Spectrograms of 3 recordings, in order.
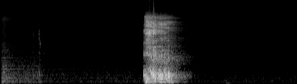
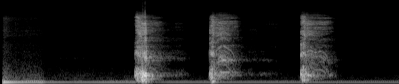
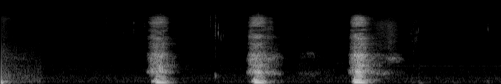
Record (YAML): cough_length: 3.0 s
cough_amplitude: 26027
cough_signal_mean_std_ratio: 0.26
three_cough_length: 4.0 s
three_cough_amplitude: 26028
three_cough_signal_mean_std_ratio: 0.39
exhalation_length: 5.0 s
exhalation_amplitude: 24133
exhalation_signal_mean_std_ratio: 0.28
survey_phase: beta (2021-08-13 to 2022-03-07)
age: 18-44
gender: Male
wearing_mask: 'No'
symptom_cough_any: true
symptom_runny_or_blocked_nose: true
symptom_shortness_of_breath: true
symptom_sore_throat: true
symptom_headache: true
symptom_onset: 3 days
smoker_status: Current smoker (1 to 10 cigarettes per day)
respiratory_condition_asthma: false
respiratory_condition_other: false
recruitment_source: Test and Trace
submission_delay: 2 days
covid_test_result: Positive
covid_test_method: RT-qPCR
covid_ct_value: 27.0
covid_ct_gene: ORF1ab gene
covid_ct_mean: 27.7
covid_viral_load: 830 copies/ml
covid_viral_load_category: Minimal viral load (< 10K copies/ml)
